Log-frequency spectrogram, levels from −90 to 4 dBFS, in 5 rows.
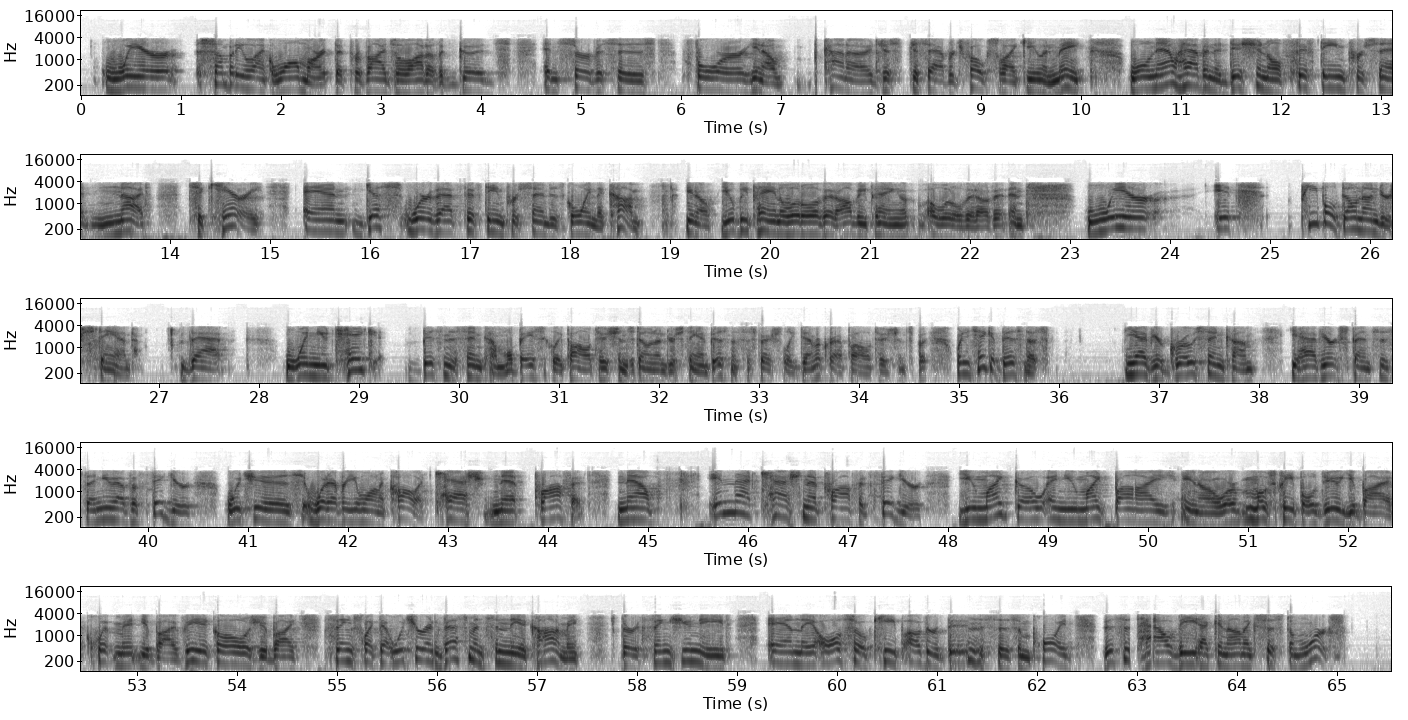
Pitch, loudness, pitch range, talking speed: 170 Hz, -16 LUFS, 150-190 Hz, 155 wpm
